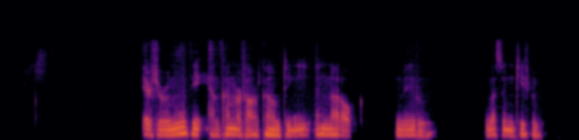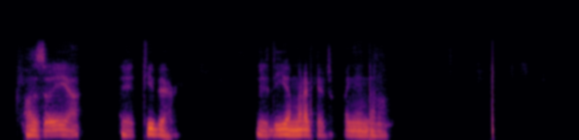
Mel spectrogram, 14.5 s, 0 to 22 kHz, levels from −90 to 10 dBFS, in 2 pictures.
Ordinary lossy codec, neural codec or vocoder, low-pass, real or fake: none; codec, 16 kHz, 0.5 kbps, X-Codec, HuBERT features, trained on balanced general audio; none; fake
